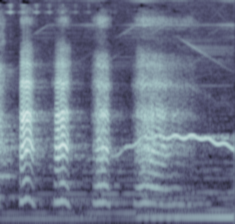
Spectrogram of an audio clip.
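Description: A child's mock evil laugh: a run of short pitched 'ha' pulses, about three a second. Background music comes in under it, a low bass and then a long held tone about one and a half seconds in.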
